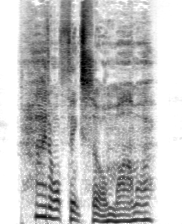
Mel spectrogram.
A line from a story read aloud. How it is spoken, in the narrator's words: Stacy anxiously blubbered, a youthful intonation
